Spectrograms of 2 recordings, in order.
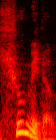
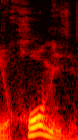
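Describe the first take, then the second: First: The name is said with a 'yu' vowel. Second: The name is said with a plain 'o' vowel. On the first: This is how the name is actually pronounced. "근데 발음은 흉이라고 그래요" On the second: This is how the spelling reads. "에이치 오 엠 이 홈이지 사실은"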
